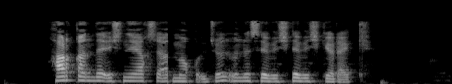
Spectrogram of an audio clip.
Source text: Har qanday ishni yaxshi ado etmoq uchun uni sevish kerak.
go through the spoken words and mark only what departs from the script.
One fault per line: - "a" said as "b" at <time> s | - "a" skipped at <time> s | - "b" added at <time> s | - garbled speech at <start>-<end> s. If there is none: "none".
- "ado" skipped at 1.6 s
- "sevish" added at 2.9 s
